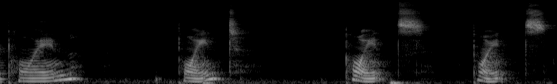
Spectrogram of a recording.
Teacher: ts sound is very fast together · think about saying a t sound and just holding it so i can't hold a t sound it's a stop sound the air releases and it's one sound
